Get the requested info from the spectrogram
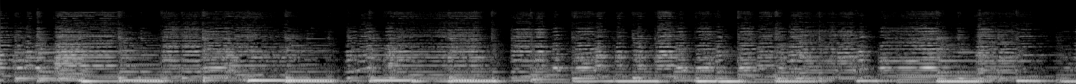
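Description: Conjunto music: a diatonic button accordion playing a lively melody over a strummed acoustic guitar with a bass line that moves note by note.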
